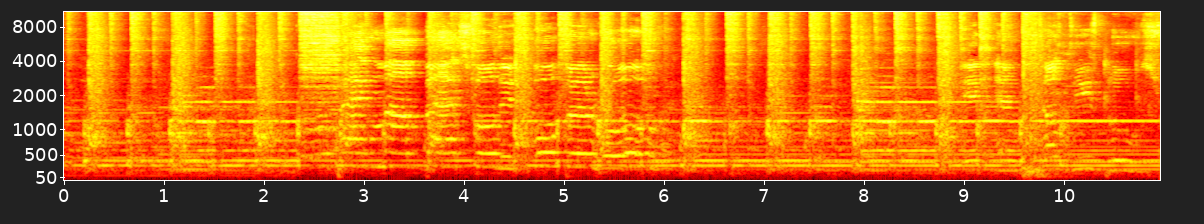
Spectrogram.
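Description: Live electric blues band playing: electric guitar and bass guitar over a drum kit keeping a steady beat.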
